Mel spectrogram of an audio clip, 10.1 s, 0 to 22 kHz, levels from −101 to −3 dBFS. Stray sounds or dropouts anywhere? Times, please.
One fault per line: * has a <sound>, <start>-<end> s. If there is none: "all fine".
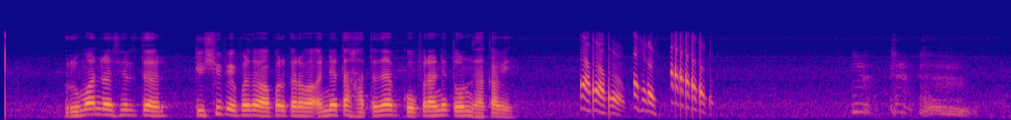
* has a chirp, 5.8-7.2 s
* has a throat clearing, 8.5-9.8 s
